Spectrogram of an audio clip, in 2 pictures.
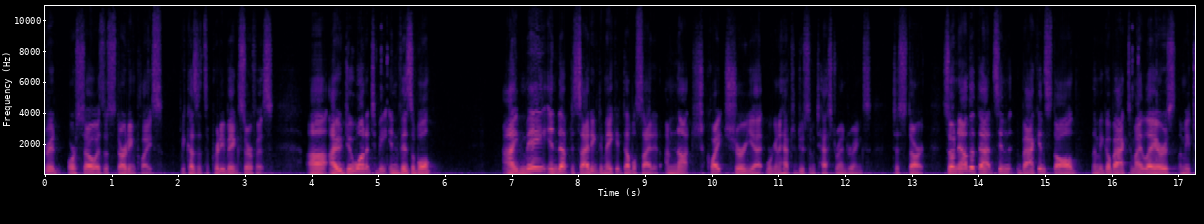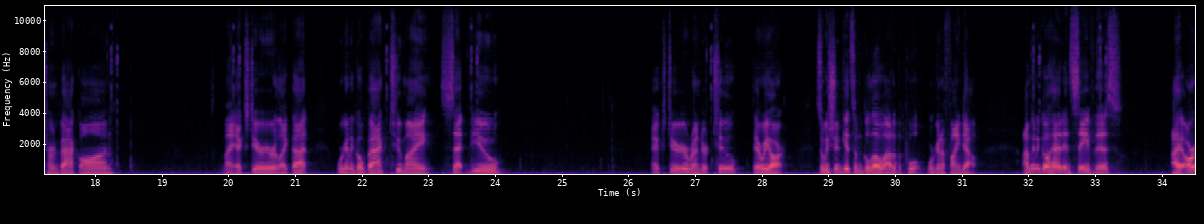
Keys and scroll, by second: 1.9 Tab.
